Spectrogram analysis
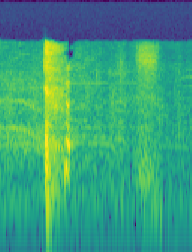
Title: cough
